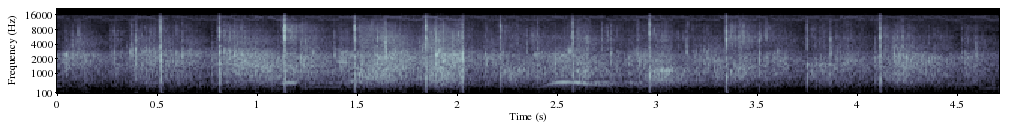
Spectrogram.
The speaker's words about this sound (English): Let's give God a hand clap of praise, and you can be seated.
